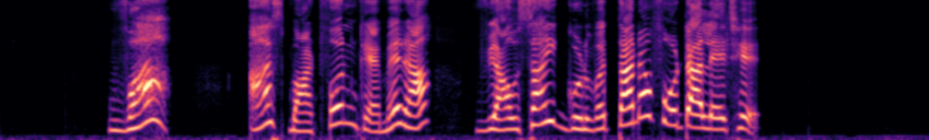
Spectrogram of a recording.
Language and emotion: Gujarati, surprised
